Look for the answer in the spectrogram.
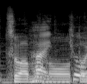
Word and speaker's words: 強者: 冊子がございます強者と書いてつわものと読むんですけど、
